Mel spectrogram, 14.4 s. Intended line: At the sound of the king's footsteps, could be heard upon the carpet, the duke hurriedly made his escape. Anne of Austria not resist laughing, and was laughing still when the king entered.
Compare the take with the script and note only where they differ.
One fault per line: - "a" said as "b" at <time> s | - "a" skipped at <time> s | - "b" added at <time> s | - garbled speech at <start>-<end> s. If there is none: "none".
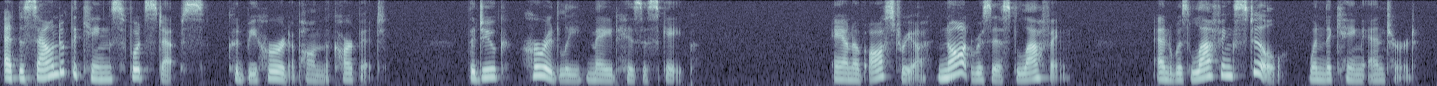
none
